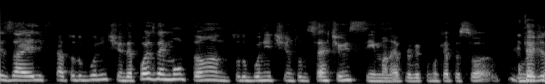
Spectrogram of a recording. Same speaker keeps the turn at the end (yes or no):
no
